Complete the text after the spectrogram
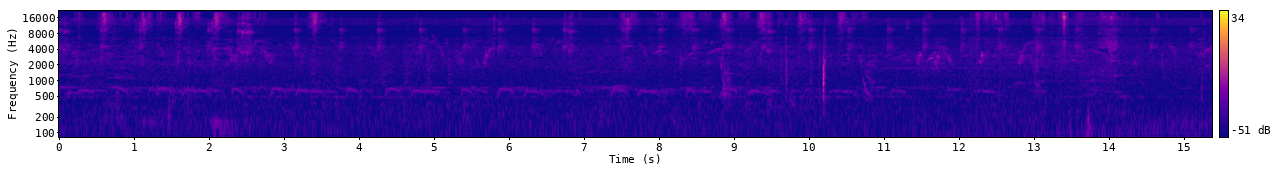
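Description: A squirrel gives sharp, rapid chirps repeated in a steady run over a low background hum.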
